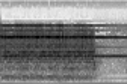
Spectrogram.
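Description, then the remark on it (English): A telephone bell rings on a detective's desk at local police headquarters with a bright, rattling trill for just over a second, then cuts off abruptly, leaving a faint hum. Alone, no voices. “Detective Harry Parker is at his desk when the phone rings.”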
